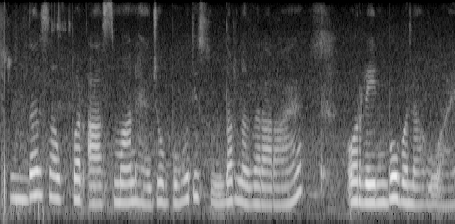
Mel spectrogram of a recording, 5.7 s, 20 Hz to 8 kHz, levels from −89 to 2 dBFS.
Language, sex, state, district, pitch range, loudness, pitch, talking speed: Hindi, female, Himachal Pradesh, Shimla, 200-255 Hz, -18 LUFS, 220 Hz, 190 wpm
